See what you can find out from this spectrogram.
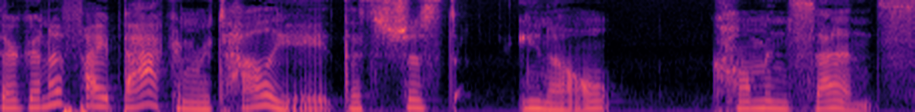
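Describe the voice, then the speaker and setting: A woman with a Californian accent speaks fairly slowly at a fairly low pitch, her pitch swinging very widely. The recording is very clean with a silent background. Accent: Californian American English. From US West Coast, Los Angeles County. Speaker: podcast host and manifestation coach. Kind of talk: casual solo monologue. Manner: chatty, laughs often.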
